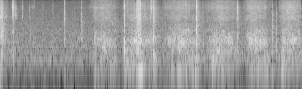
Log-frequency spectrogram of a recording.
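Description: Fiskars sliding paper trimmer cutting a plastic cutting mat: a few sharp clicks, then from about two seconds in a scraping rasp in several strokes as the blade carriage is pushed along the rail, with clicks among them.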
